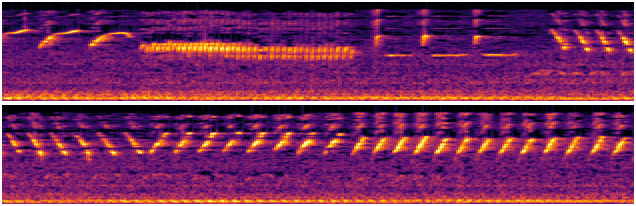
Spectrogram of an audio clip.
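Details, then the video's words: Canary song for training: a varied phrase of rising slurred whistles, a flat buzzy note, then long rapid trills of repeated bright notes, over a steady low hum. "Most Powerful Canary Bird Song Singing Training"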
